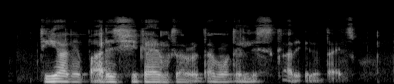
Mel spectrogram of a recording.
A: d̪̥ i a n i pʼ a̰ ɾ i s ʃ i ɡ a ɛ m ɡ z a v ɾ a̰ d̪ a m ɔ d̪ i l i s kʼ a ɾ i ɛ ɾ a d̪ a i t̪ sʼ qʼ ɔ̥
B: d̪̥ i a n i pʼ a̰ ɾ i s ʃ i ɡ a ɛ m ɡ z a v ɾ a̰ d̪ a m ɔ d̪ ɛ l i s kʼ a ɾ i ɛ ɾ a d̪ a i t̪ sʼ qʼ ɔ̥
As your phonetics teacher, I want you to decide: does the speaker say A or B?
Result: B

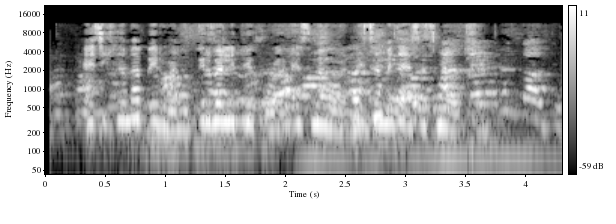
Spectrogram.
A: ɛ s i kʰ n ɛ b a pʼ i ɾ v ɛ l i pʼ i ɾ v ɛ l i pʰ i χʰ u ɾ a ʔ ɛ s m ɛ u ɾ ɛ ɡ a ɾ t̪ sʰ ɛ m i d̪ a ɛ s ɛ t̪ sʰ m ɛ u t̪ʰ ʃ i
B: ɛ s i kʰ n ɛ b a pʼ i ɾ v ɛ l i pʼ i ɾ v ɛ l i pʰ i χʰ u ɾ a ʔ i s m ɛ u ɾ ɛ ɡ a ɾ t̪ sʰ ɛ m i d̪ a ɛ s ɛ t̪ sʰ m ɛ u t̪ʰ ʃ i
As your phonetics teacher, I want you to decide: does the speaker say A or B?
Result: A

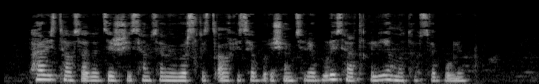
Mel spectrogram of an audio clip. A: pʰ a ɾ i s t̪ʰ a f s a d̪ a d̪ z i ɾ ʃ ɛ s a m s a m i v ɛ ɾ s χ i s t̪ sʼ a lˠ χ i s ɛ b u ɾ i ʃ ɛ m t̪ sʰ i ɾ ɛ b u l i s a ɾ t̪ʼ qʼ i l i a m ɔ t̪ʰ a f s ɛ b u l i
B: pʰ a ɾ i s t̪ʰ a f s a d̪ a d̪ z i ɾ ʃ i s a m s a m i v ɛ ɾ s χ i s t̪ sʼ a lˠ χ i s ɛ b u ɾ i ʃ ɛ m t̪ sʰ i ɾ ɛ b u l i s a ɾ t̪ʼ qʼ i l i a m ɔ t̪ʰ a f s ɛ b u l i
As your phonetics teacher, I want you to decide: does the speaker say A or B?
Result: B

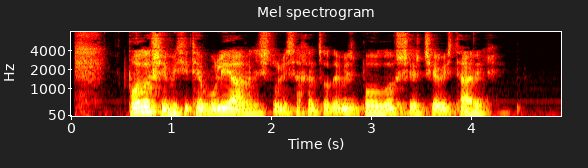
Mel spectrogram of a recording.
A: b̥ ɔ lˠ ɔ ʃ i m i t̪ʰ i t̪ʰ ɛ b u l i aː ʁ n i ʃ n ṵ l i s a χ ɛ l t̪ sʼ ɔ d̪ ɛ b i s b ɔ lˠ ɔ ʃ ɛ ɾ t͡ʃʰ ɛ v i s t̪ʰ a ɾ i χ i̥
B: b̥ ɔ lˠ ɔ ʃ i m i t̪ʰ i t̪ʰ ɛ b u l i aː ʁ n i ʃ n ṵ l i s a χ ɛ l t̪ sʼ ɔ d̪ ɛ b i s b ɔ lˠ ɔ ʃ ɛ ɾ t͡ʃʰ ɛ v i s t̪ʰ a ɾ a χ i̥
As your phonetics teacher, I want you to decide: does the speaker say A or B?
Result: A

